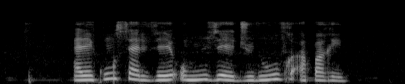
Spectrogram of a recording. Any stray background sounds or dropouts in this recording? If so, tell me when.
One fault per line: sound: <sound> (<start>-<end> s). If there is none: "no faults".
no faults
